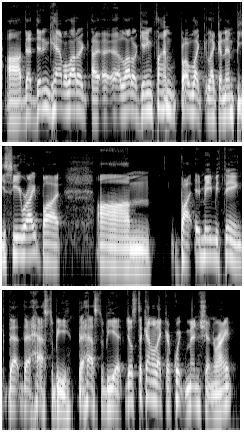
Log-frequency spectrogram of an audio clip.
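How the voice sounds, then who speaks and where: A man's voice: mid-range voice, moderate pace, fairly bright tone. Rambling male podcast co-host. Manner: rambling, many fillers and restarts. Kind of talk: casual review chat.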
